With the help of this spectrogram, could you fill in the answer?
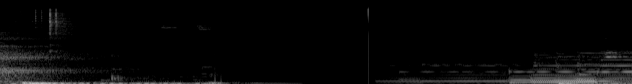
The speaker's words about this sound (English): Let me get these cards shuffled up real quick. One more time, get a nice little quick shuffle, then we're gonna get into this reading.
